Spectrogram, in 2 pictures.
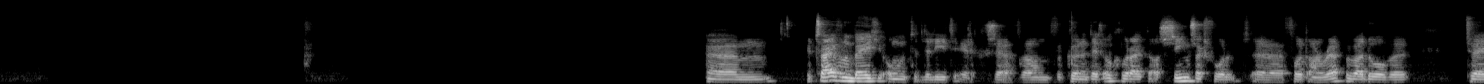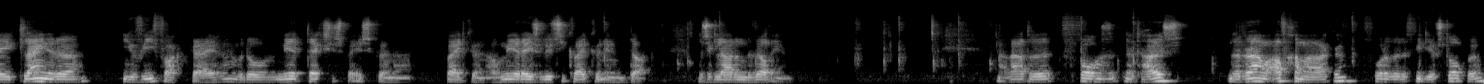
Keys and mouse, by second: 3.1 middle click, 3.5 middle click, 6.8 middle click, 7.0 middle click, 10.4 middle click, 23.9 middle click, 25.0 middle click, 26.6-29.1 middle drag.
